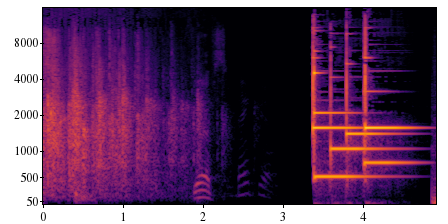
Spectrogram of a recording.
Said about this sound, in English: Give yourselves a round of applause for coming out and being so fun.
